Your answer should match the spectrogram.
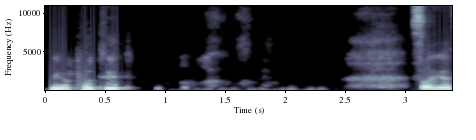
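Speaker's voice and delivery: high, cracking up mid-sentence; words swallowed by real giggles; laughing. Real, not acted. Host excusing the laughter to a viewer, laughing. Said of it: "It's not that I'm laughing at you".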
